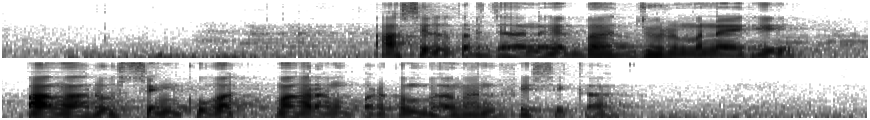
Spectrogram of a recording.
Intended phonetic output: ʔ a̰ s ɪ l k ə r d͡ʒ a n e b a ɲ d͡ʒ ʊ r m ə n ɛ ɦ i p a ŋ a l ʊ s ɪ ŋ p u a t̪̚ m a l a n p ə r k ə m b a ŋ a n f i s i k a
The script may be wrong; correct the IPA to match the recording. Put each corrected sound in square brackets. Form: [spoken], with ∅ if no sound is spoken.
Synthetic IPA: ʔ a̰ s ɪ l k ə r d͡ʒ a n e b a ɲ d͡ʒ ʊ r m ə n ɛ ɦ i p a ŋ a [ɾ] ʊ s ɪ ŋ [k] u a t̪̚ m a [ɾ] a [ŋ] p ə r k ə m b a ŋ a n f i s i k a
